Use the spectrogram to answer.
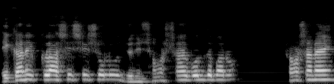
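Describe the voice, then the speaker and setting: Tutor, male, high voice, quizzes and repeats key terms, dull recording. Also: fast. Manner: asks students questions and answers them himself, repeats key terms. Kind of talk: exam-focused grammar lesson. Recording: slightly dull lo-fi sound with faint music.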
